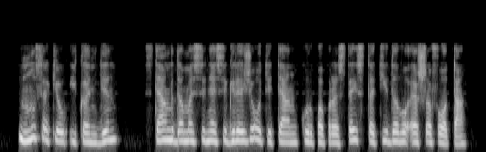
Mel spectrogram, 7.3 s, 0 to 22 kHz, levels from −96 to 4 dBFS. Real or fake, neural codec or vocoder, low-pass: fake; codec, 16 kHz, 8 kbps, FunCodec, trained on LibriTTS, 25 frames a second; 7.2 kHz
